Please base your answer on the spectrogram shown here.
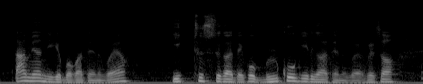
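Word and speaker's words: ΙΧΘΥΣ: 뭐 이렇게 해가지고 써 놨잖아요 이게 이거를 헬라어로 뭐라고 읽냐면 이투스라고 있습니다 이투스 이게이 발음이 나고요 그 발음 쓰우스 그래서 이투스가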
